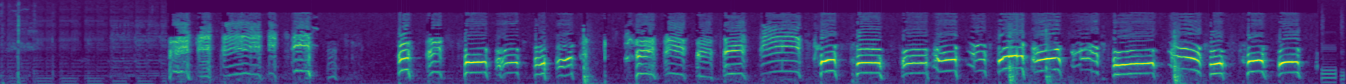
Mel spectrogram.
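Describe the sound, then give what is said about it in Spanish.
A bird calls loudly, giving a long run of quick, warbling squawks and chirps in uneven bursts with short pauses between them. “tanto el pájaro como usted, vamos a la siguiente nota.”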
